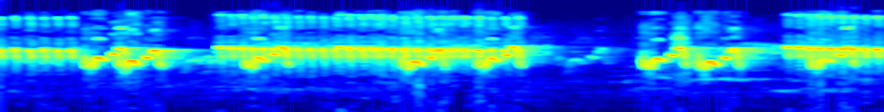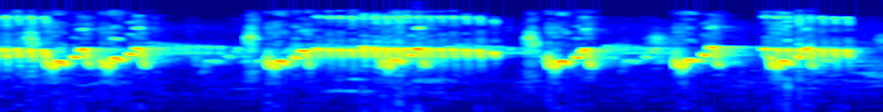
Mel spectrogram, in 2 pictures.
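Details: Bar-winged prinia call used to lure wild birds, an energetic series of buzzy rattles and sharp rising chirps, bursts tumbling one after another with brief dips in volume.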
